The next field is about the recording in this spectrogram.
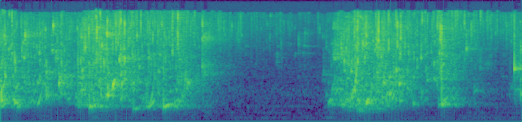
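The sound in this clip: Faint water splashing and trickling while a baby is bathed, two bursts of sloshing and pouring with a quieter lull between them.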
